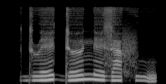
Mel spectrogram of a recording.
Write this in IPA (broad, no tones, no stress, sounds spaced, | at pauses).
d ɹ ɛ d œ n ɛ z a f u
